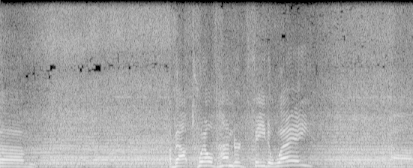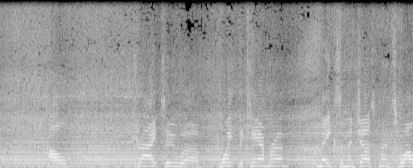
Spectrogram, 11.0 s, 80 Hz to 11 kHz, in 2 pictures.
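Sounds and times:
quadcopter propellers buzzing: 0:00.0 - 0:11.0.

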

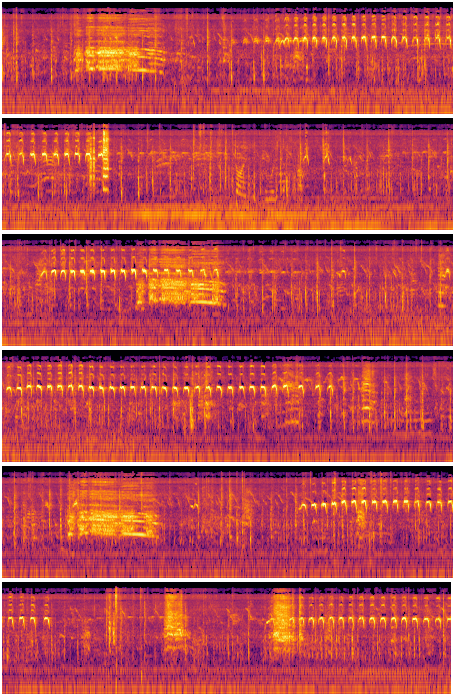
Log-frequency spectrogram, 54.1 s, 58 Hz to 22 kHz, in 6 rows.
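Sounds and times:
bills pecking on metal basin: 0:00.0 - 0:54.0
ducklings peeping: 0:00.0 - 0:54.0.

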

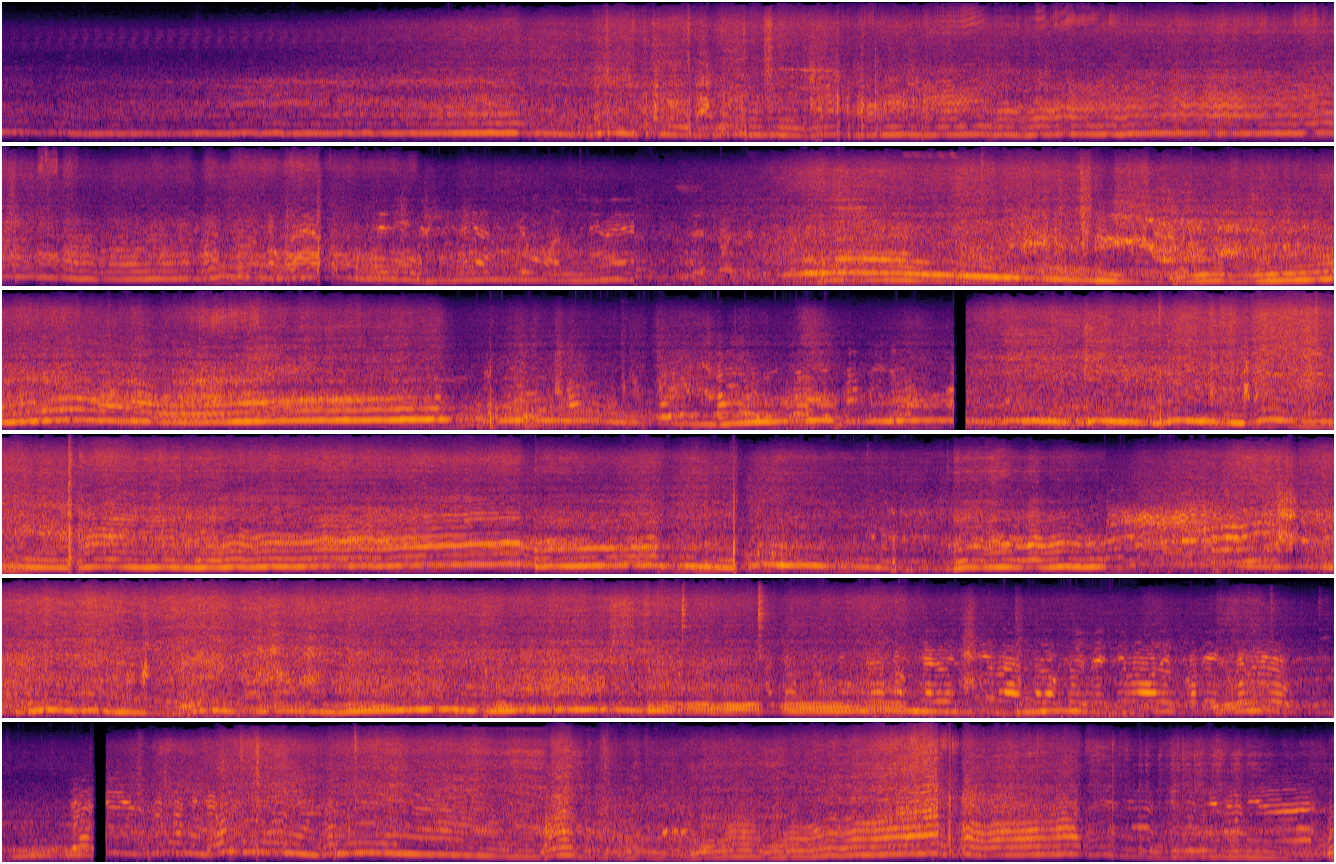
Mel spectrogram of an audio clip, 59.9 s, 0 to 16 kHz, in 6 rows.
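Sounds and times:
rally car engines revving: 0:00.0 - 0:59.9
tyres squealing: 0:03.7 - 0:48.0.

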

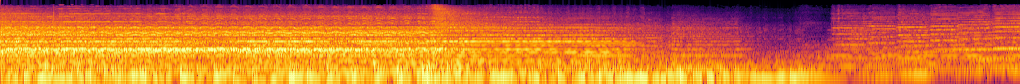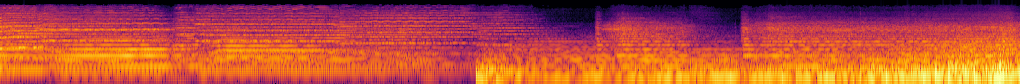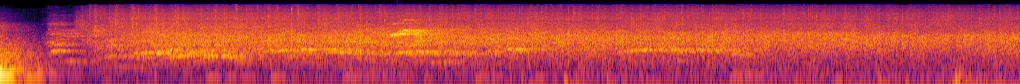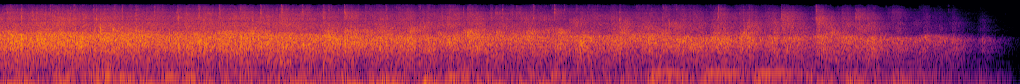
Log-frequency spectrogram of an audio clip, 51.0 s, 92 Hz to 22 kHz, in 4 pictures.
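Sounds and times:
audience applauding: 0:00.0 - 0:07.4, 0:26.1 - 0:50.8
people shouting: 0:27.2 - 0:32.1.

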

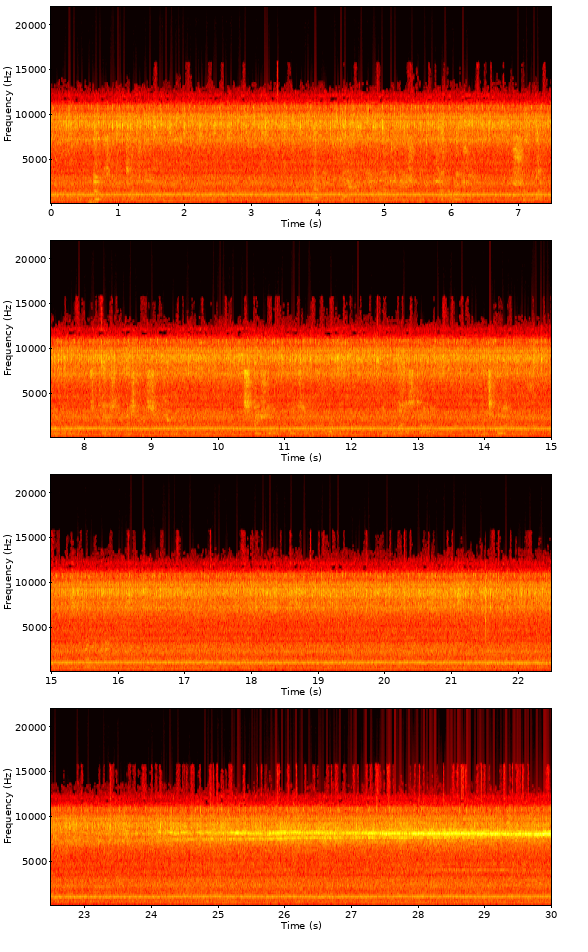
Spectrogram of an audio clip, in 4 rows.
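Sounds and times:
machine hum with whine: 0:00.0 - 0:30.0.

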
